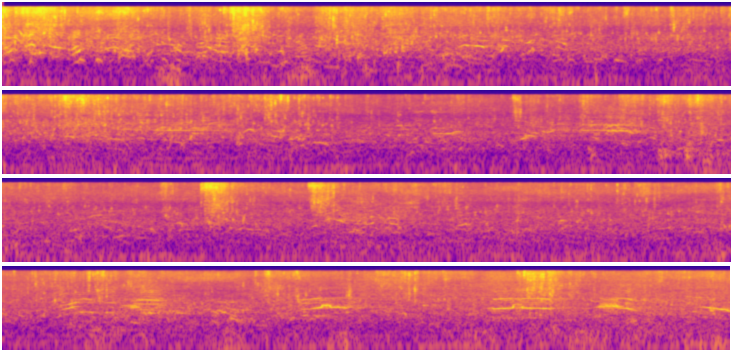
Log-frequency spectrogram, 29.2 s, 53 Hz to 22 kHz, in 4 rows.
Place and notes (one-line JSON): {"title": "lippstadt, public swimming pool", "description": "walking across the area. water, children etc.\nrecorded june 23rd, 2008.\nproject: \"hasenbrot - a private sound diary\"", "latitude": "51.67", "longitude": "8.33", "altitude": "75", "timezone": "GMT+1"}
